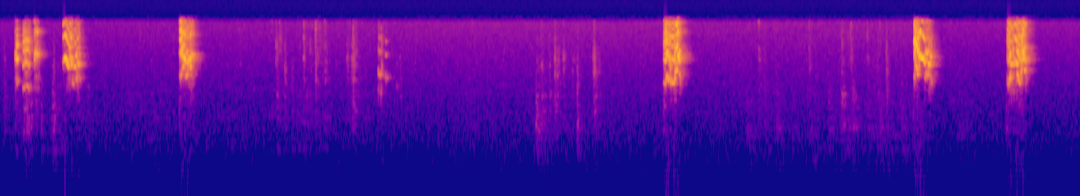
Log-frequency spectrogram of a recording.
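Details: Rosy-faced lovebird giving short, harsh chirps at irregular intervals, sometimes paired, with faint soft clicks and rustling between calls.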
